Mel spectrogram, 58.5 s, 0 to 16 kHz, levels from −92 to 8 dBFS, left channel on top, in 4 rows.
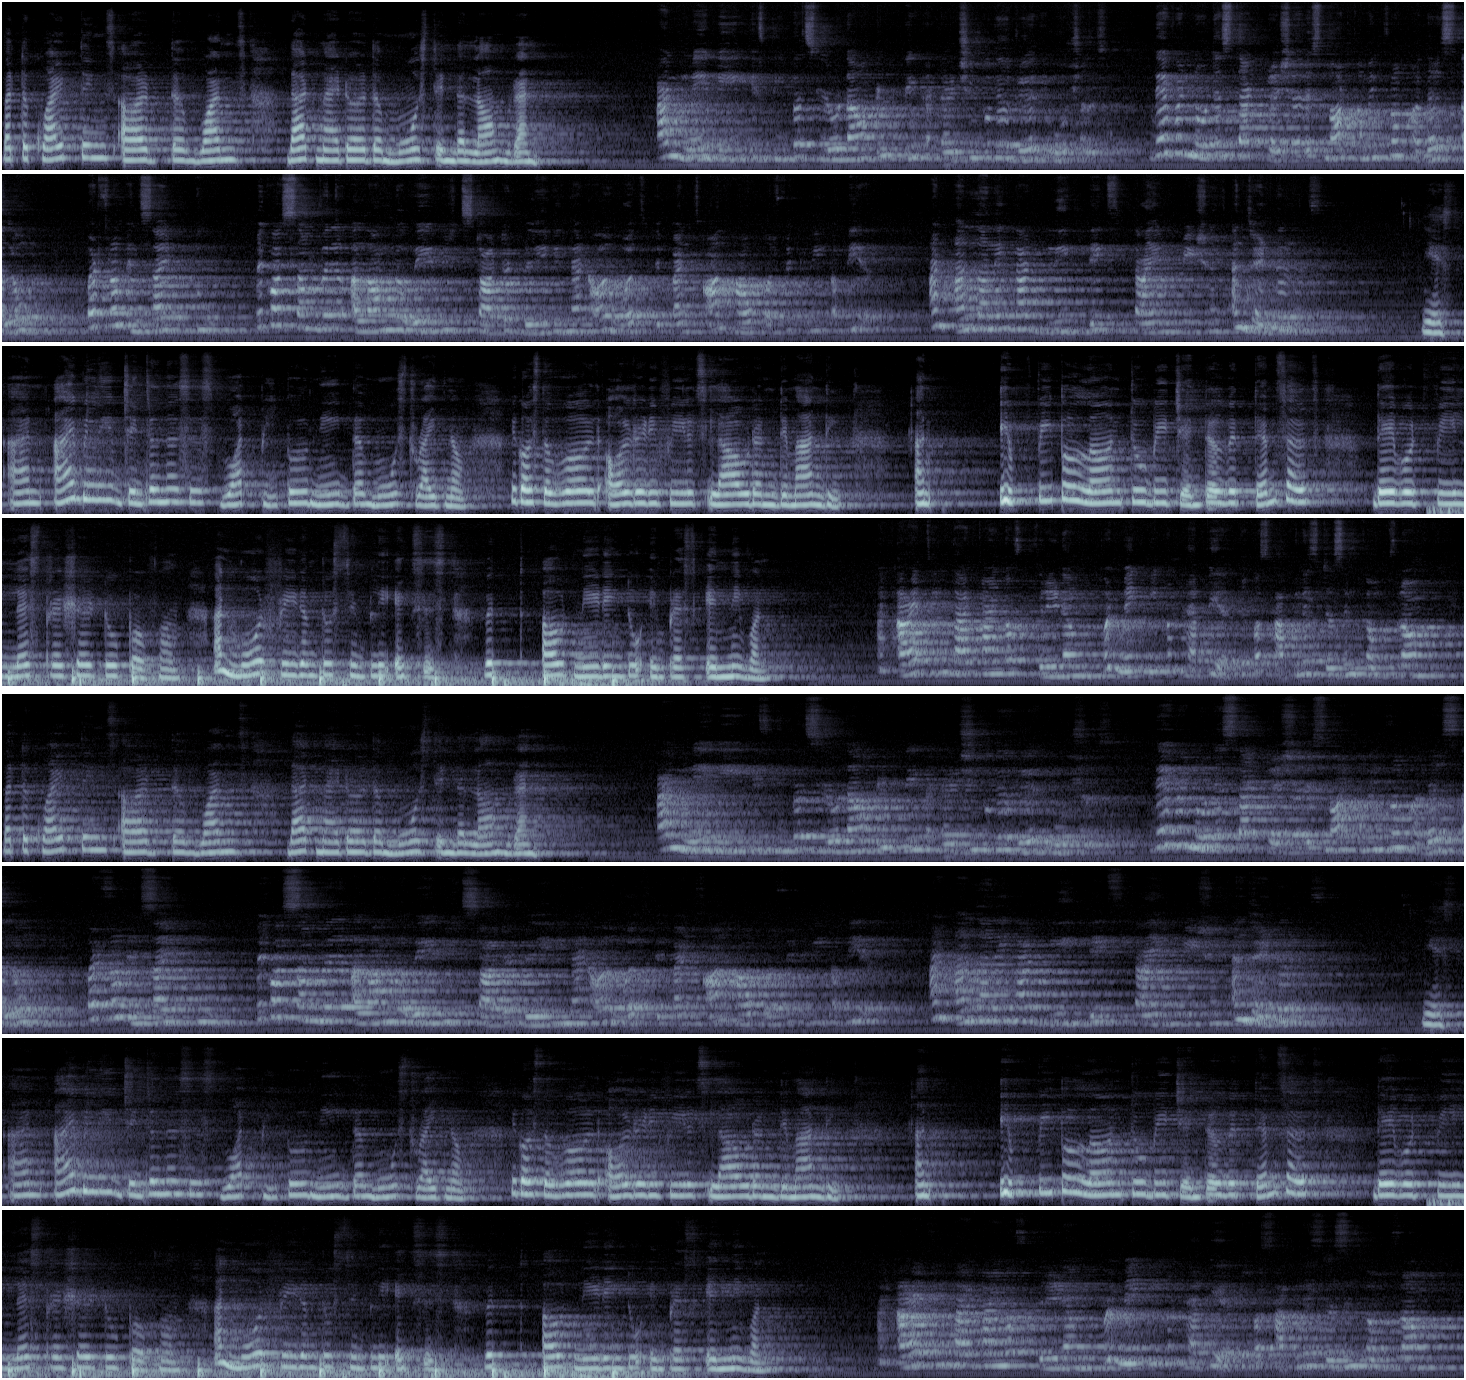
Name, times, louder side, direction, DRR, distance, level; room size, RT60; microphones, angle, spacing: voice 1, 0.0-5.4 28.8-38.0 38.4-38.6 39.2-42.6 43.0-48.8 49.3-51.6, left 4 dB, 40° left, 13 dB, 0.4 m, -24 dB
voice 2, 6.5-11.0 11.5-15.0 15.5-16.8 17.1-23.4 23.9-27.7 28.6-28.7 51.9-52.0 52.6-58.2, left 2 dB, 65° left, 1 dB, 2.5 m, -34 dB
sound 1, 43.5-50.0, left 1 dB, 15° left, 0.9 m, -27 dB
22.0 x 21.5 x 5.4 m, 2.5 s
head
